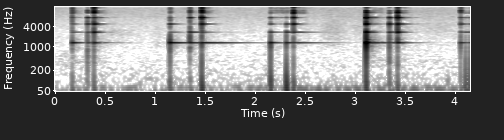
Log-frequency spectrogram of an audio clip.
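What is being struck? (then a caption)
Empty stemmed glass goblet. An empty clear glass goblet with a short stem is tapped repeatedly with long nails. The taps give a series of bright glassy clinks, each with a clear ringing tone that lingers faintly between the hits, in uneven groups of two or three across the clip.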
